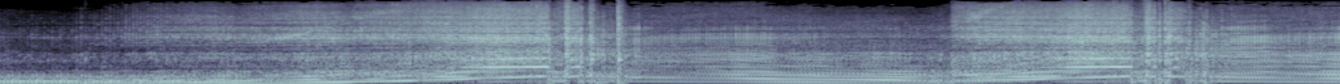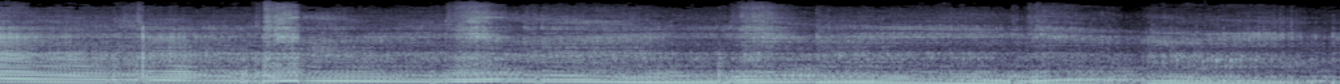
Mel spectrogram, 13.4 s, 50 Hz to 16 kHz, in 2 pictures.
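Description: Nissan Skyline R32 GTS-T's turbocharged inline-six revved from idle at the exhaust: two long revs up and back down, then a string of shorter throttle blips, with a lot of popping from the exhaust as the revs fall. No flames come out.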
